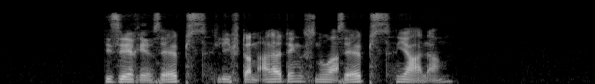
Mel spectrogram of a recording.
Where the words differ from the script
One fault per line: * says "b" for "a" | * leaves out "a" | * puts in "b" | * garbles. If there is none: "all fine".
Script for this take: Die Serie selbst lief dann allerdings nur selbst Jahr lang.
all fine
